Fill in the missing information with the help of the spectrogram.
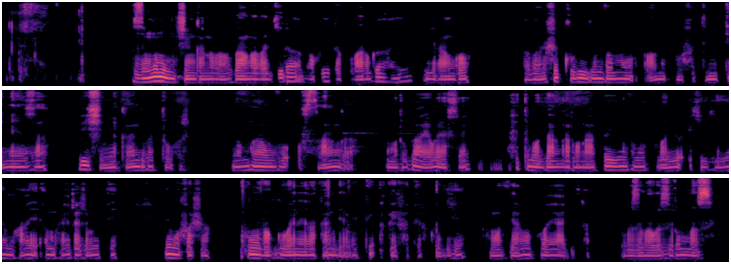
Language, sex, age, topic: Kinyarwanda, male, 25-35, health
